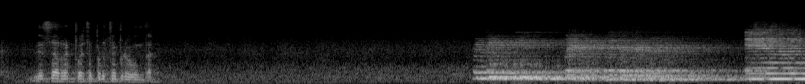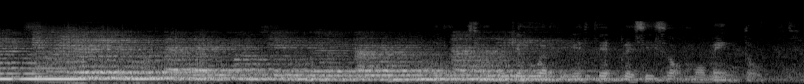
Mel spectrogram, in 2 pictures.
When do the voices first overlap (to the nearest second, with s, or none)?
12 s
